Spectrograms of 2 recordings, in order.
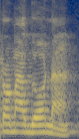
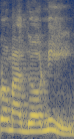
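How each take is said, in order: First: The word ends with an 'a' vowel. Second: The word ends with an 'i' vowel. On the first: The speaker calls it wrong. "bukan ramadhana" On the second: The speaker calls it right. "Yang benar itu ramadhani"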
